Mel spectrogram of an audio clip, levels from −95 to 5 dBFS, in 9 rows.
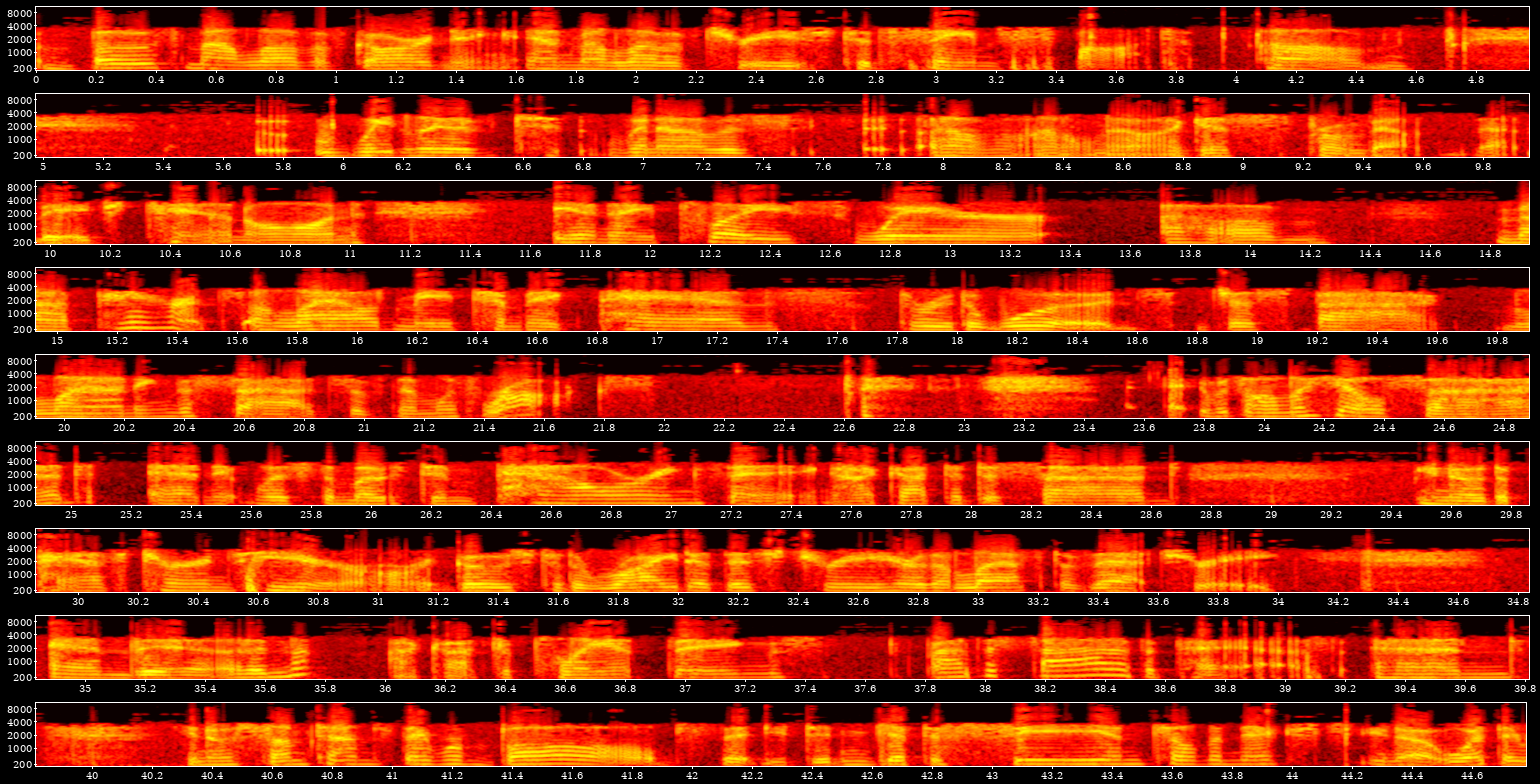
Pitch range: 170-205 Hz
